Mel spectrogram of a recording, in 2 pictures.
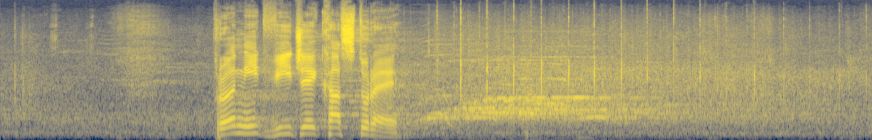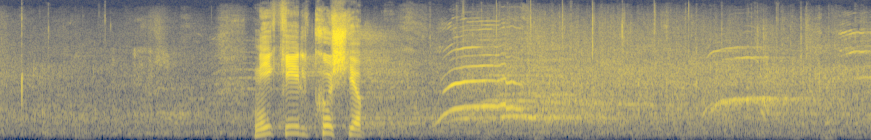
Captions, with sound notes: Pranit Vijay Kasture. (audience applauding and cheering) Nikhil Kashyap. (audience applauding)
